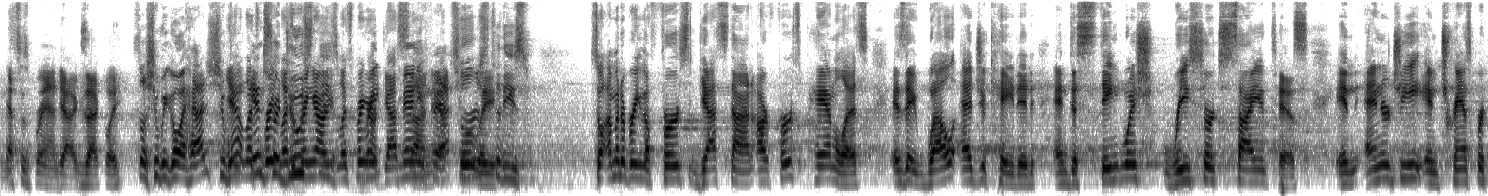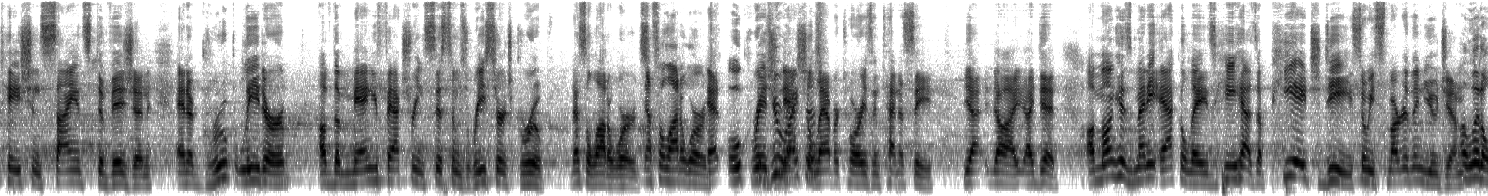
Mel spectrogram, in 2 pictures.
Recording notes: MakingChips is back with another live podcast from IMTS 2018.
